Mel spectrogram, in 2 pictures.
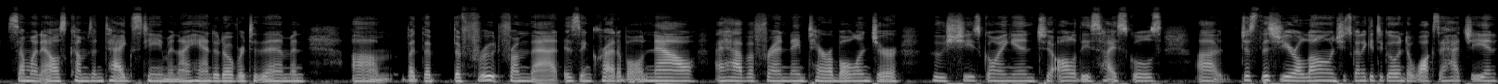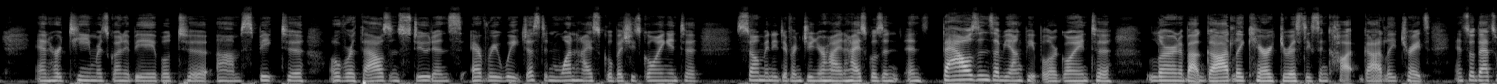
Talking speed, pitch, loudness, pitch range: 215 wpm, 165 Hz, -25 LUFS, 160-175 Hz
